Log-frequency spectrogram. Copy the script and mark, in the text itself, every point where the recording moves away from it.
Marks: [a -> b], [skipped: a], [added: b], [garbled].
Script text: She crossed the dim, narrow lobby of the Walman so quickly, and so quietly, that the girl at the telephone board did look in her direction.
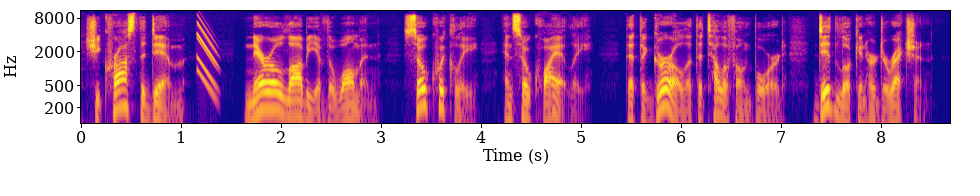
She crossed the dim, narrow lobby of the Walman so quickly, and so quietly, that the girl at the telephone board did look in her direction.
